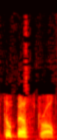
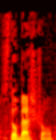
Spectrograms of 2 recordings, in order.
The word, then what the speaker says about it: Stilbestrol: Diethyl Stilbestrol. – Stilbestrol.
